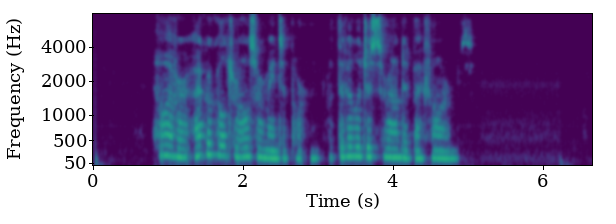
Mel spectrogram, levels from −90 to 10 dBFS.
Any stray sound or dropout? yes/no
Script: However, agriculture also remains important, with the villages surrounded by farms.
no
